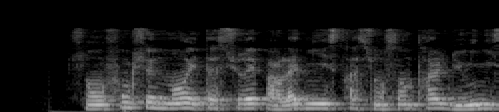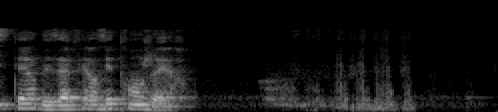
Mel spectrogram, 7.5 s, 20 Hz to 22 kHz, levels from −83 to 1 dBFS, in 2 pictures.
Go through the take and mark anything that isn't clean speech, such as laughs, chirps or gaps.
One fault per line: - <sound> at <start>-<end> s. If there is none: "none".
- laugh at 5.7-7.0 s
